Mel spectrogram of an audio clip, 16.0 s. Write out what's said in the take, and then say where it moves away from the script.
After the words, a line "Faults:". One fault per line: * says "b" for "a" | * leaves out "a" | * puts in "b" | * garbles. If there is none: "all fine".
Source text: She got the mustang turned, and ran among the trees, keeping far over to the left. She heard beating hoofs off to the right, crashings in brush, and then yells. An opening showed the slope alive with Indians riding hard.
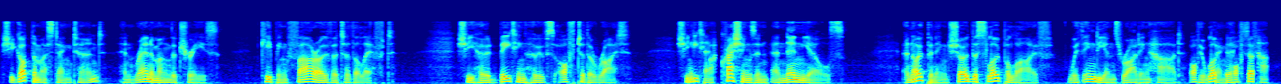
She got the mustang turned, and ran among the trees, keeping far over to the left. She heard beating hoofs off to the right, [garbled] crashings in and then yells. An opening showed the slope alive with Indians riding hard. [garbled]
Faults:
* garbles
* leaves out "brush"
* garbles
